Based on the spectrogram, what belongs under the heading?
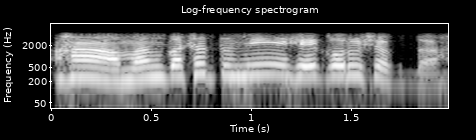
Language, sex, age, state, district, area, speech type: Marathi, male, 18-30, Maharashtra, Thane, urban, conversation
